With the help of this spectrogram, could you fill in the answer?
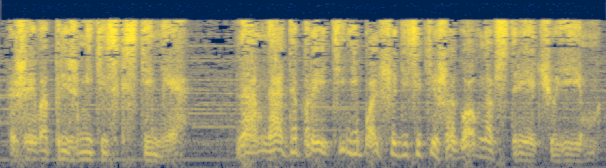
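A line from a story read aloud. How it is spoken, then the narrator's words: Whispered. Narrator (Russian): Сэмми Мэс сказал шепотом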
